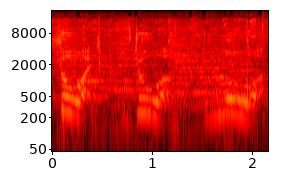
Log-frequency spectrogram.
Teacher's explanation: And the aw sound in thought, dog, and law become a diphthong. So they become a two-element sound for thought, dog, law.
